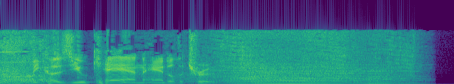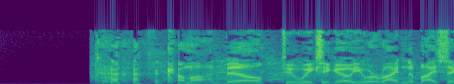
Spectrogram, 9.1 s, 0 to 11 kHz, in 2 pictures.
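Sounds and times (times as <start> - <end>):
speech: 0.5 - 2.8, 5.6 - 9.0
car engine revving as car arrives: 1.7 - 4.4
laughter: 5.5 - 9.0.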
